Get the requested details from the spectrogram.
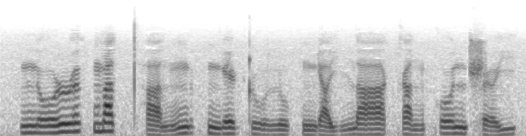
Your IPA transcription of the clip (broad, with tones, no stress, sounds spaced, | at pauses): n o˧ ɹ ə˦˥ k̚ m a˦˥ t̚ t̪ʰ a˨˩˨ n ŋ ə˦˥ k̚ ŋ e˧˥ ʈ u˨˩ l u˨˩ k̚ ɲ a˨˩˨ j n aː˨˩ k a˨˩ n k o˧ n ʂ ə˨˩˦ j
